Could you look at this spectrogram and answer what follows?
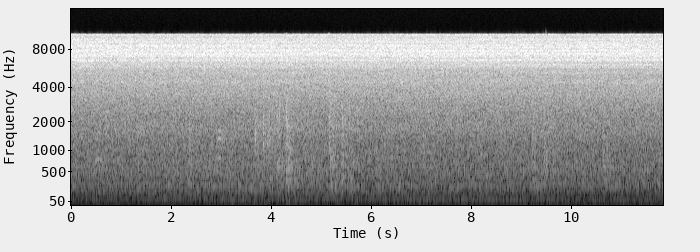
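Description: Steady high-pitched hiss, with faint voices in the background.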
